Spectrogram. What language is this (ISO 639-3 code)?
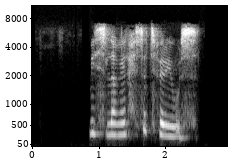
kab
